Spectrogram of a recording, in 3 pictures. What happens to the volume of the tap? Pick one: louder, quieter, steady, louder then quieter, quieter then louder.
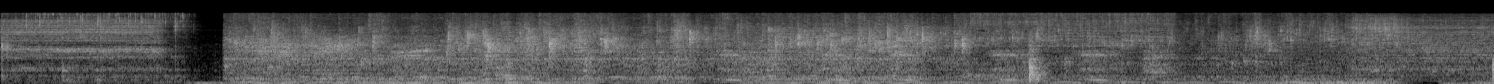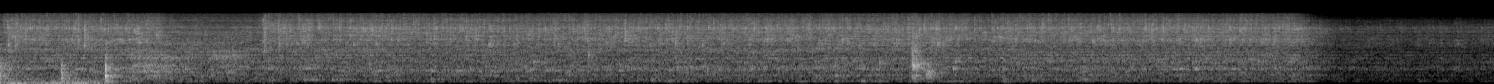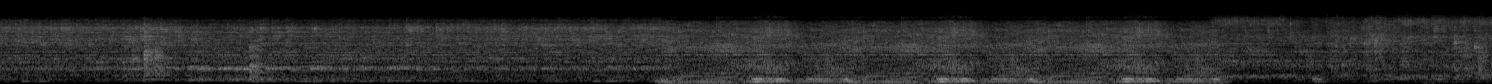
quieter.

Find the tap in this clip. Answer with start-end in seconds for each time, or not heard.
0.0-44.7.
